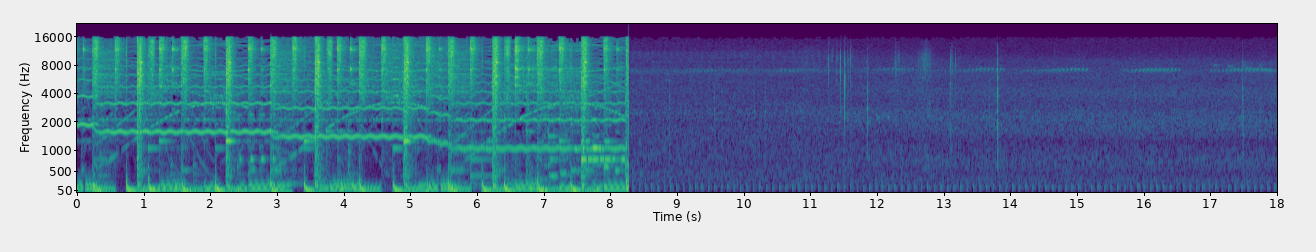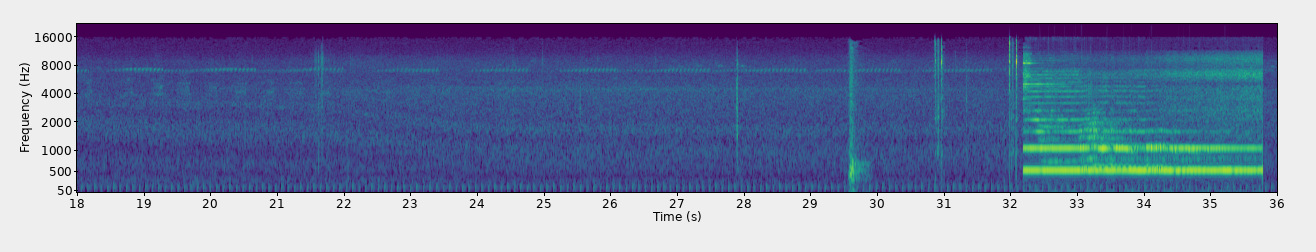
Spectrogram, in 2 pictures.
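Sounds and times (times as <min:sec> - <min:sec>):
small engine idling: 0:00.0 - 0:07.4, 0:08.3 - 0:32.1
loud flat horn-like tone: 0:32.2 - 0:35.8.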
